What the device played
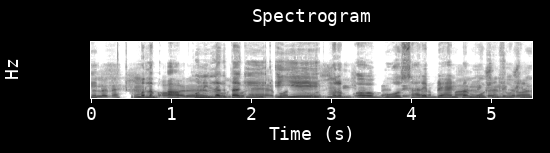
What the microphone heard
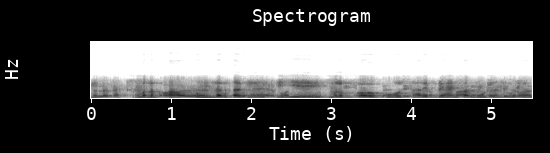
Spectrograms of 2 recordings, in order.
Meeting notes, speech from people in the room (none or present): none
